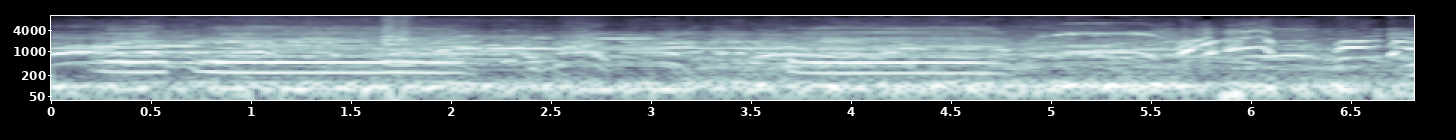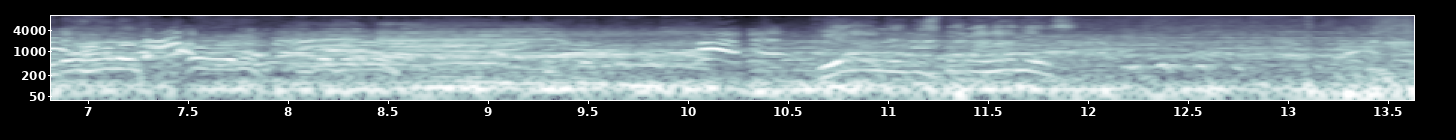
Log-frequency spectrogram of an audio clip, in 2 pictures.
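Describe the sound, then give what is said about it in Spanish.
A loud, dense crowd of Colombia football fans cheers, whoops and shouts continuously around the departing Colombia team bus in a heavy downpour, running after it, with sustained horn-like tones sounding twice near the start over the steady roar of many voices. “es el ambiente a esta hora en la concentración de Colombia”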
